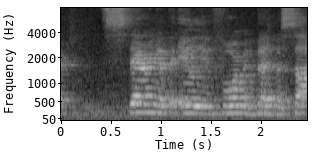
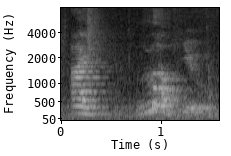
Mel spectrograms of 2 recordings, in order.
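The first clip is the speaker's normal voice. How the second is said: "love you" lifted into a soft questioning rise; 7 dB quieter, slower than usual. Retold or imitated. Man at the altar, tentative questioning rise. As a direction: say "I love you" as if asking, unsure. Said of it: "phrase it as a question".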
